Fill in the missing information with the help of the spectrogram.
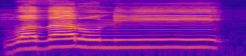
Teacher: را کو آپ نے موٹا کر کے پڑھنا ہے۔ رائے ساکنہ ما قبل مفتوح، اس صورت میں بھی را موٹی پڑھی جاتی ہے۔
